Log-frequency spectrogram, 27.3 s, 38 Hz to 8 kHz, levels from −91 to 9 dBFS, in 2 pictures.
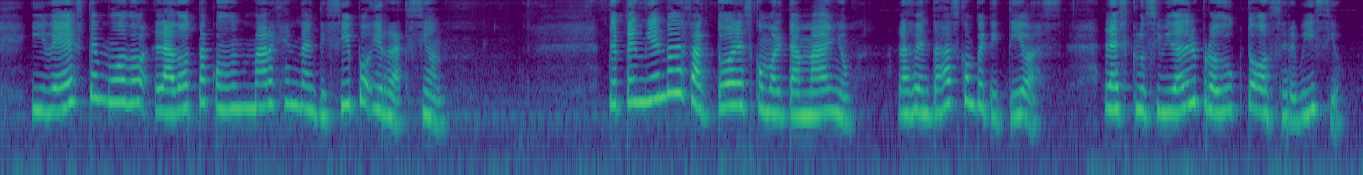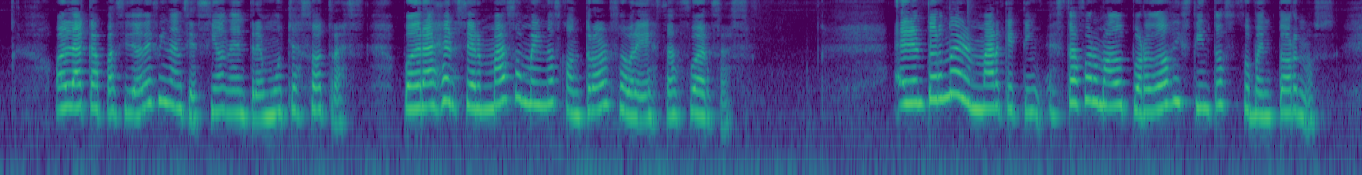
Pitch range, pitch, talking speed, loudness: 250-325 Hz, 275 Hz, 120 wpm, -27 LUFS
